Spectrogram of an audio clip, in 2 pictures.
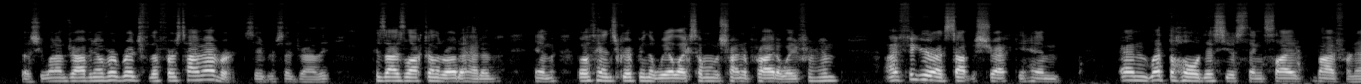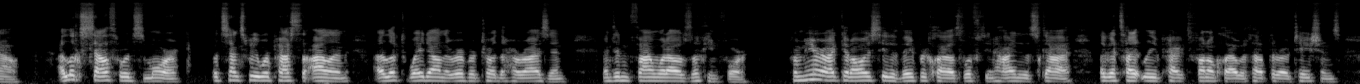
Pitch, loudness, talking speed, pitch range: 160 Hz, -17 LUFS, 235 wpm, 145-175 Hz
